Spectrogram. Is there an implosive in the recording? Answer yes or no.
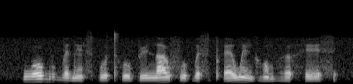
yes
